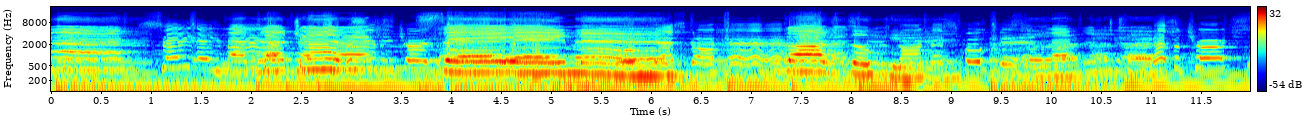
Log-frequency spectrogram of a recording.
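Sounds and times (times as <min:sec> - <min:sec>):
children singing worship song: 0:00.0 - 0:06.4, 0:07.1 - 0:11.4
low instrumental accompaniment: 0:00.0 - 0:11.9.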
